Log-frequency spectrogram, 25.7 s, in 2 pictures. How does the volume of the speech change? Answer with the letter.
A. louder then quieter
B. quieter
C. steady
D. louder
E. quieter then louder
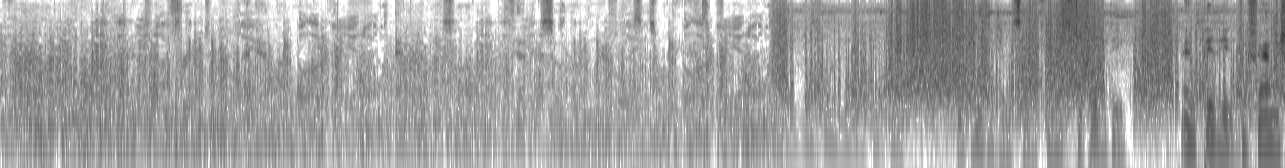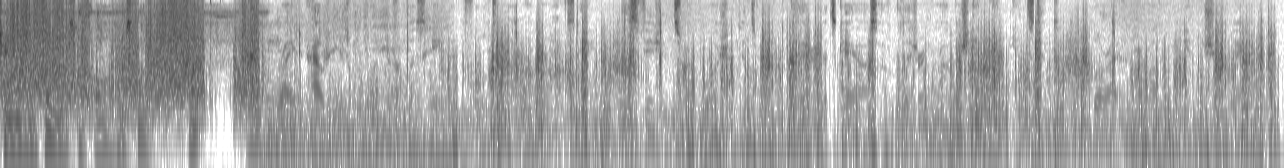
A.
